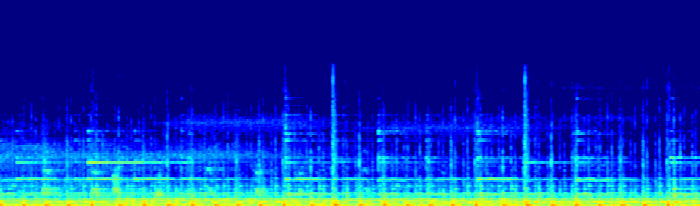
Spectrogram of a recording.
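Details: Rhythmic mallet-percussion music with layered tonal notes plays throughout, with no animal calls. Repeated low struck tones carry the beat beneath brighter sustained chimes.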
